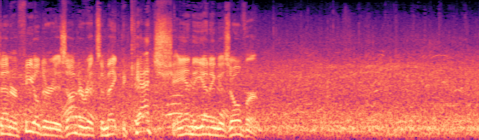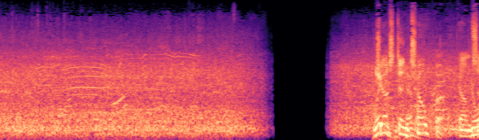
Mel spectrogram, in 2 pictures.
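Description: A large crowd murmurs steadily in a big stadium.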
